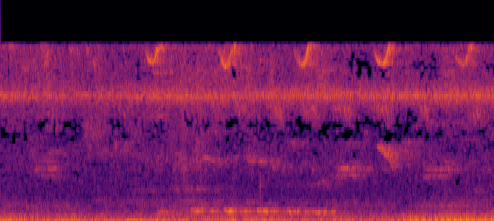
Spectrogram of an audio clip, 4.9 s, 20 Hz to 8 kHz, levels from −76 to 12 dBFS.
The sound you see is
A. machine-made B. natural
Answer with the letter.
B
